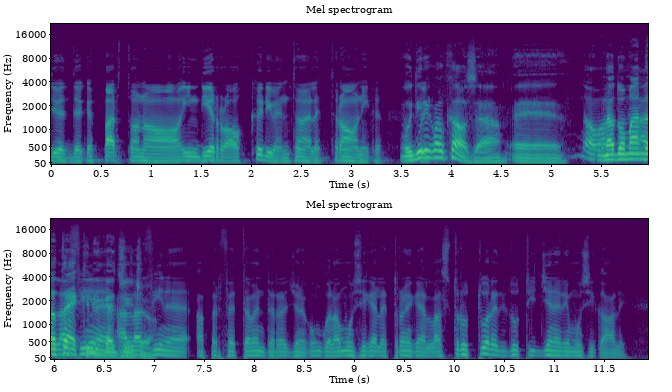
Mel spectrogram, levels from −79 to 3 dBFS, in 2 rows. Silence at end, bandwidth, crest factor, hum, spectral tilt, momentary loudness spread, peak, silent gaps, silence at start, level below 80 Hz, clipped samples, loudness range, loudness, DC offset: 0.25 s; 18 kHz; 18 dB; none; -6.5 dB/octave; 12 LU; -8 dBFS; none; 0 s; -54 dBFS; under 0.1%; 8 LU; -28 LUFS; under 0.1%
